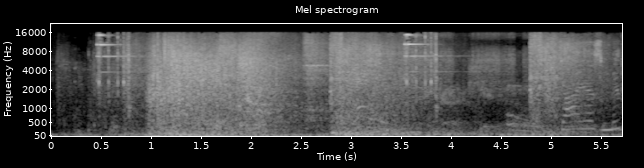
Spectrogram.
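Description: A spell explodes with a loud rushing blast.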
